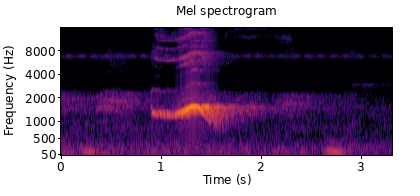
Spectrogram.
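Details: A single loud Asian koel call, one clear whistled note that climbs in pitch and then falls off, with faint low rumbles before and after.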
